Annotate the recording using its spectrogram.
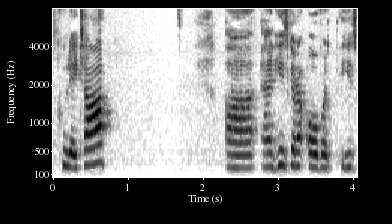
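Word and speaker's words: coup d'état: right of the slide it looks like it says coupe date but it's actually pronounced it's French word it actually says coup d'etat and he's gonna over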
